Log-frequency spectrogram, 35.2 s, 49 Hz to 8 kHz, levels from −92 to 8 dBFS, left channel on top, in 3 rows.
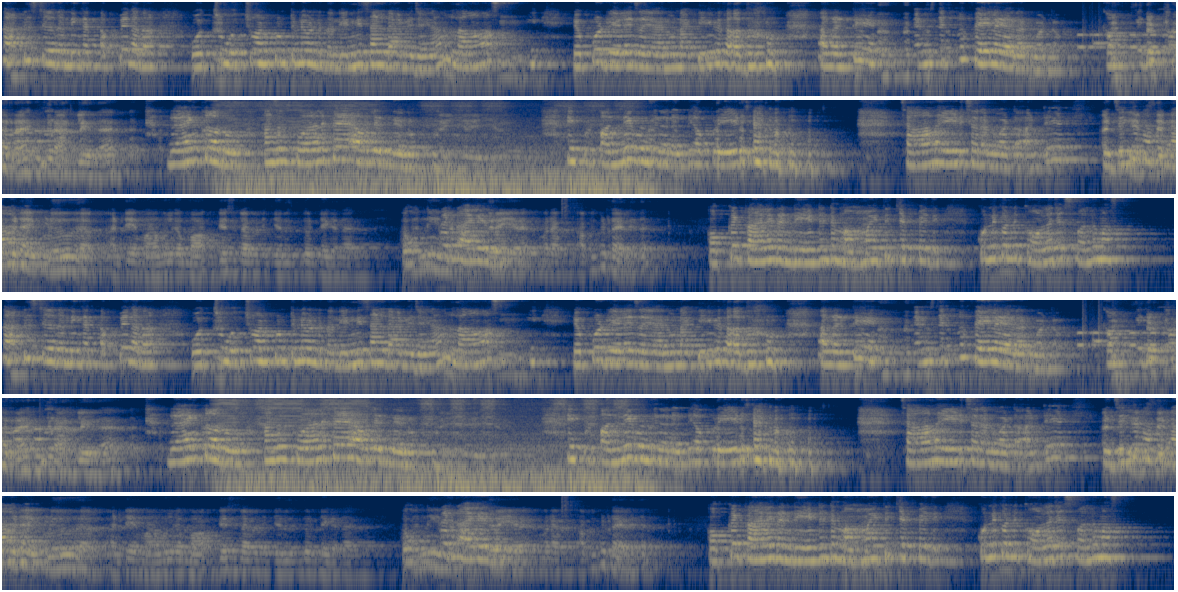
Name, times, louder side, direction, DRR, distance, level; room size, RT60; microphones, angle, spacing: voice 1, 0.0-4.9 5.3-5.4 5.7-8.8 9.1-10.6 11.0-11.7 13.2-16.1 17.1-19.9 20.3-22.4 22.7-23.8 27.5-28.5 30.5-34.7, equal, ahead, 1 dB, 3.1 m, -27 dB
voice 2, 4.9-5.3 8.7-9.1 9.4-9.5 11.1-13.1 13.7-13.8 16.1-17.2 18.2-18.5 18.9-19.0 21.1-21.2 22.7-27.0 27.5-28.1 28.3-30.0 31.9-32.4 33.4-33.7, left 1 dB, 35° left, 2 dB, 3.7 m, -36 dB
Telephone, 10.7-12.1 13.8-18.2, right 2 dB, 90° right, 5.8 m, -36 dB
27.5 x 18.5 x 2.4 m, 1.2 s
head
